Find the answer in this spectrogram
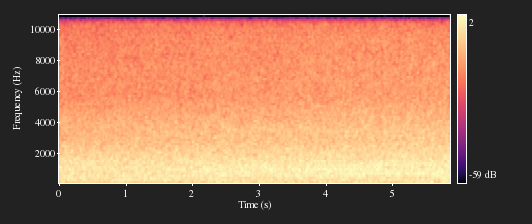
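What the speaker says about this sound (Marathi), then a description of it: "मस्तपैकी पाणी पडतंय म्हणजे पाऊस पडतंय" Steady rain pouring down outdoors during a monsoon day, an even, dense hiss with no breaks or voices, loud and continuous throughout.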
